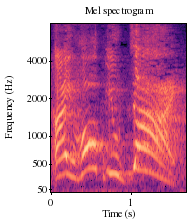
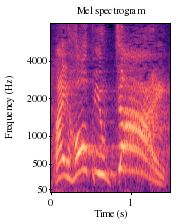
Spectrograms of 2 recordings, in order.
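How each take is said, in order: First: High, slow repeat of the yell; hammed-up angry shout, stretched; mock shout. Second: High, slow mock shout of a death wish; hammed-up road rage yell, drawn out. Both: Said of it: "I said that to a person".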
